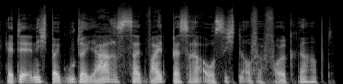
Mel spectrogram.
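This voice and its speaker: An eager, worried young manservant, as a male narrator reads him in a storybook. He fusses and frets about his master's safety. The voice is deep and the sound is close and dry. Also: a little fast, no room sound.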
